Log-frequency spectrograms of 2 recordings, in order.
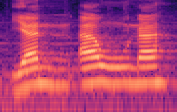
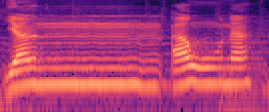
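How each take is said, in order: First: The n is pronounced clearly and distinctly. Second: The n is held with a nasal hum. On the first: The speaker calls it right. "yang betul harus dibaca jelas atau terang" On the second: The speaker calls it wrong. "Contoh yang salah ketika dibaca dengung"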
